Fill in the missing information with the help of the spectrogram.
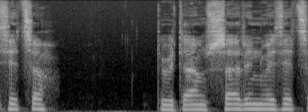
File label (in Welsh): "amser", Welsh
